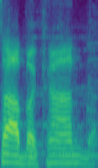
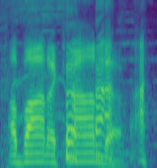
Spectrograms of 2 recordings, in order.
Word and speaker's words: Abanikanda: You just wanted to show off that you can correctly pronounce Abanikanda. Yes. Abanikanda.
